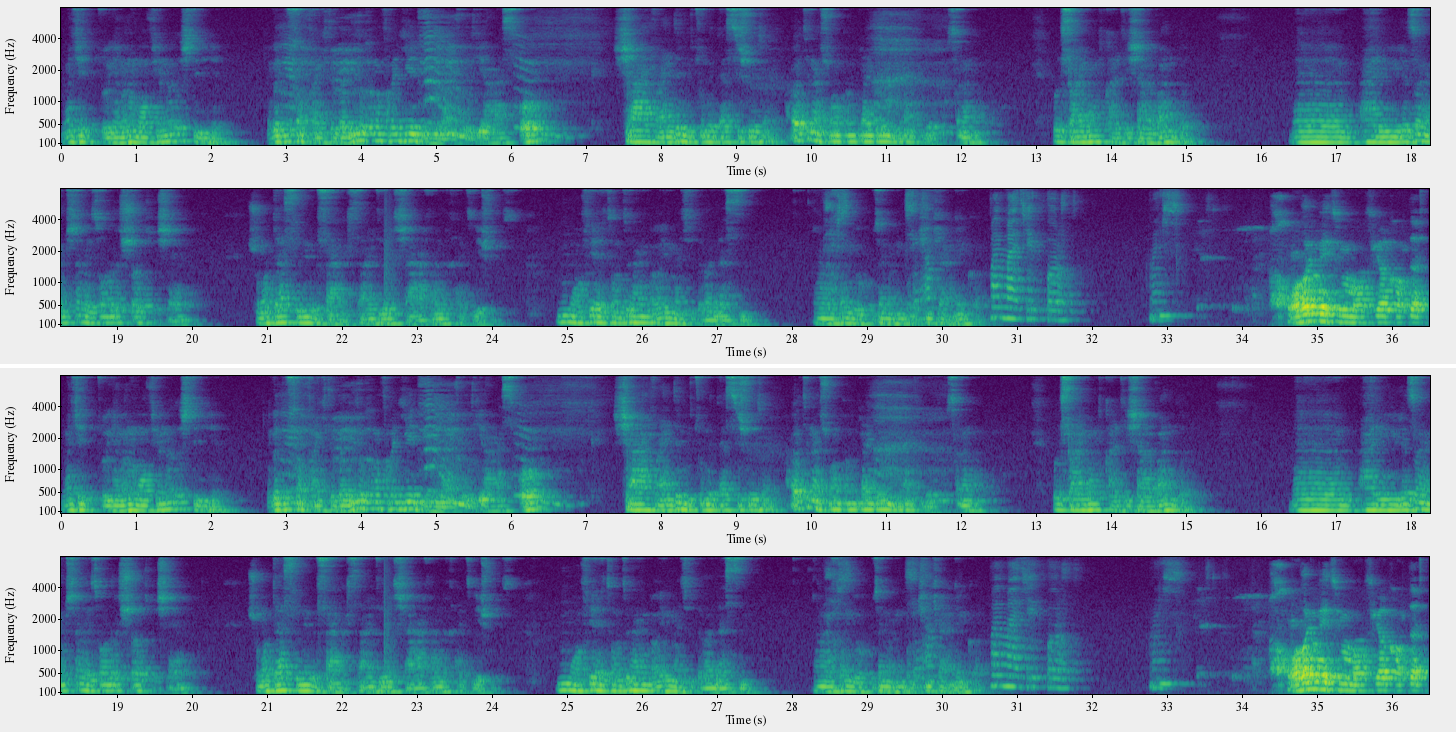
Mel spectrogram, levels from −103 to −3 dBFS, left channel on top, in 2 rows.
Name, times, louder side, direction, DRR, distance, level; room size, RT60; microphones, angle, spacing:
voice 1, 0.0-2.2 2.8-6.4 7.4-12.3 13.2-15.1 16.4-19.9 20.8-24.0 24.9-27.4 28.3-30.5, right 1 dB, 75° right, -4 dB, 2.5 m, -29 dB
sound 1, 2.9-4.1 4.7-5.6 6.0-6.9 8.9-9.0 10.8-11.7, right 2 dB, ahead, 2.6 m, -39 dB
voice 2, 28.3-28.8 29.5-29.9 30.6-31.7 32.8-33.2, equal, 35° left, -1 dB, 1.3 m, -37 dB
voice 3, 34.4-36.4, left 1 dB, 40° right, 1 dB, 1.2 m, -20 dB
6.6 x 4.0 x 4.4 m, 0.72 s
head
